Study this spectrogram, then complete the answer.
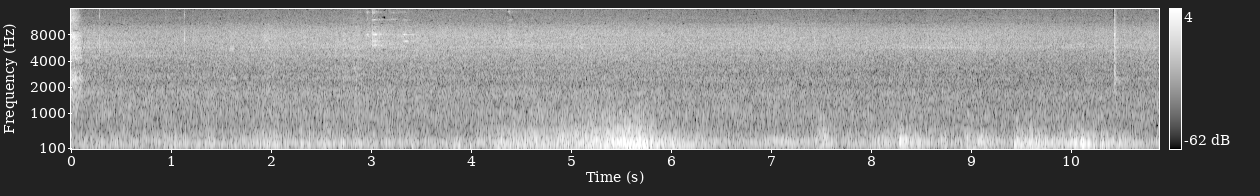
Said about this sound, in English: That was okay. Seems like the thunder's kind of dying down now, you know? Yeah, it does. But definitely, that's not going to be anything severe.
